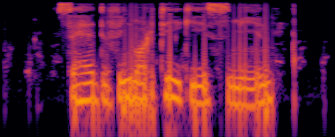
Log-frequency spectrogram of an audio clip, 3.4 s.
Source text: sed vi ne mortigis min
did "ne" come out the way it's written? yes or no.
no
